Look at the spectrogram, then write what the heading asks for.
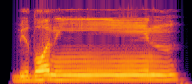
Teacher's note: ضاد موٹا ہوگا، نون کے بعد یہ ہے، لمبا کریں گے.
